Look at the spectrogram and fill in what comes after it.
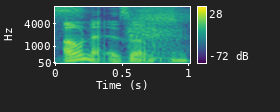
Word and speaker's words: onanism: So, let's talk about masturbation or onanism. I said it wrong. You told me how to say it and I still said it wrong. Say it again.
